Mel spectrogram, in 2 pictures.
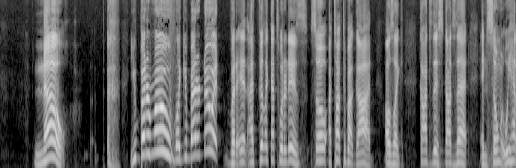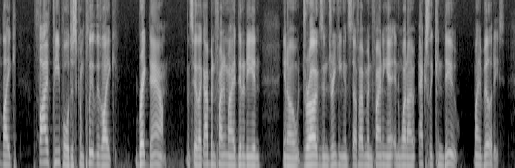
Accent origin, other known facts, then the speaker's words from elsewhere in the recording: Canyon, Texas, United States; moved away as an adult; born and raised in Canyon, Texas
